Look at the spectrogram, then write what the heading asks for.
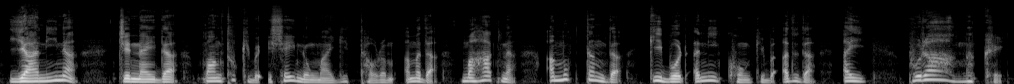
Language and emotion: Manipuri, surprised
